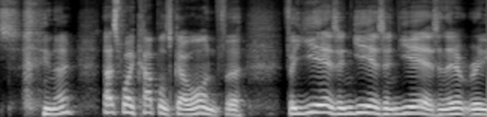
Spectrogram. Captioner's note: chuckles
